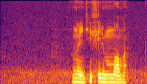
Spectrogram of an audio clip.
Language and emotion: Russian, neutral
